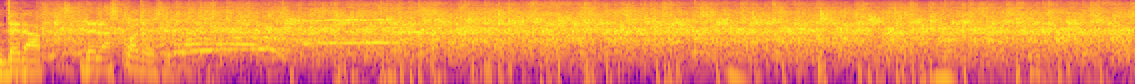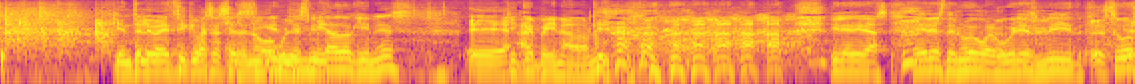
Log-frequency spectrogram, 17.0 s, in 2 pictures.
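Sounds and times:
speech: 0:00.0 - 0:02.0, 0:09.4 - 0:17.0
audience applause: 0:00.0 - 0:10.0
audience whistles and cheers: 0:01.3 - 0:03.4
laughter: 0:12.3 - 0:17.0.

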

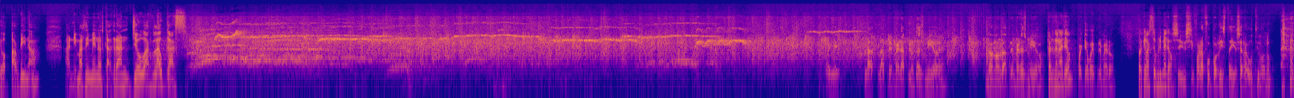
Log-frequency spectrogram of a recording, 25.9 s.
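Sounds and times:
speech: 0:00.0 - 0:03.9, 0:17.3 - 0:19.0, 0:19.7 - 0:25.8
theatre audience applause: 0:03.7 - 0:20.9
laughter: 0:25.6 - 0:25.8.

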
